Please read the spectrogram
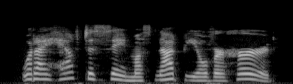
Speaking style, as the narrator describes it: he whispered

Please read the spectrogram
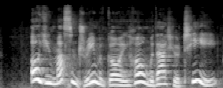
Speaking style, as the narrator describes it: cried Anne in distress

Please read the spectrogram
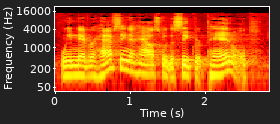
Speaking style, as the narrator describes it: June Star shrieked

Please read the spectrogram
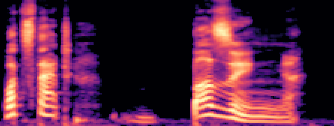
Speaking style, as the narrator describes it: DT asked nervously

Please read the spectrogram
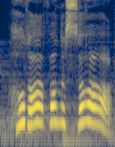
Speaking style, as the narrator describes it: Dave yelled

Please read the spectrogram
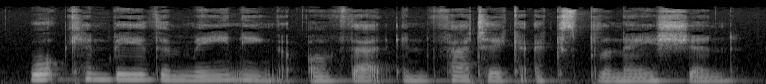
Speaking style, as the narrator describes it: cried

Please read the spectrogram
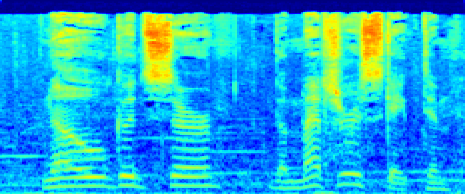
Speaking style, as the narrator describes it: answered Merry gravely

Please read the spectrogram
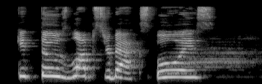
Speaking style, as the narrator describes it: Crowds of people cheered as we went by, shouting

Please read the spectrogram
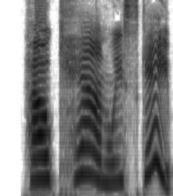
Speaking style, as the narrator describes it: asked Dorothy nervously, for an unseen danger is always the hardest to face

